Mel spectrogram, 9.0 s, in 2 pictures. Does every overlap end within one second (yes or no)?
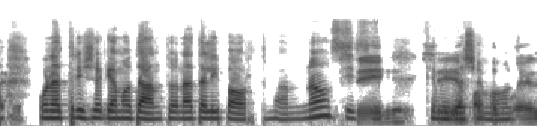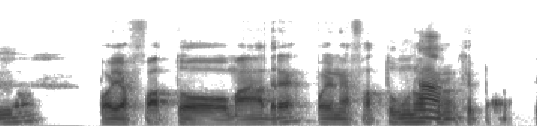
no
